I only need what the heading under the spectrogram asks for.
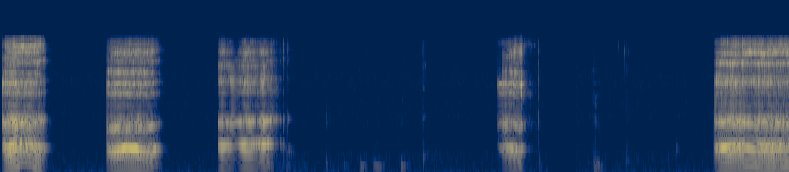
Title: Burping With A Decibel Meter & Breaking The Current World Record Loudest Burp!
